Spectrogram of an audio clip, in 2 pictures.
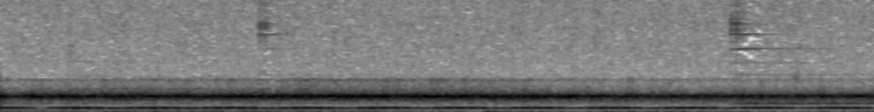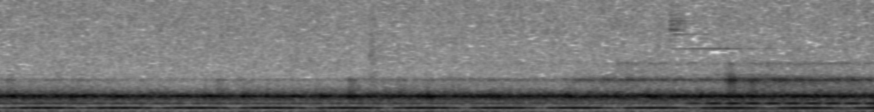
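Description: Synthesized sci-fi space drone: a held tone that throbs several times a second over a rumbling, wind-like hiss, with a higher tone joining a little before halfway.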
